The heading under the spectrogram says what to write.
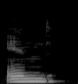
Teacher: in the word end air goes through the nasal cavity so it's a nasalized vowel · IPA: [ɛ̃nd]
